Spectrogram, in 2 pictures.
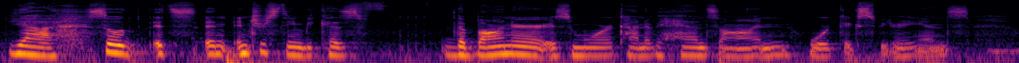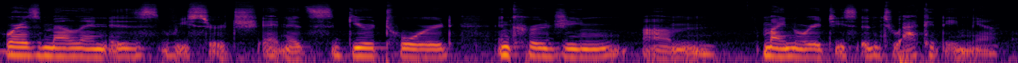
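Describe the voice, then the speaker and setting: A young woman student from Ethiopia, talking about her studies and experiences thoughtfully, with fillers and pauses. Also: deep voice, fairly even intonation, vocal fry, a little hiss or hum. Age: young adult. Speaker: student interviewee. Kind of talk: casual interview.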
